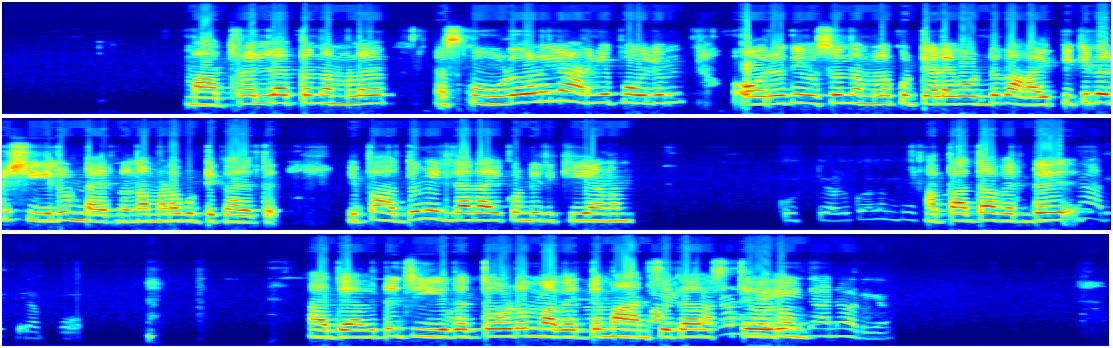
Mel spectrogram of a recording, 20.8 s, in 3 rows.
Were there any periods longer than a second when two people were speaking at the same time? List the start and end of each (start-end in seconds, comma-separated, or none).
17.3-18.8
